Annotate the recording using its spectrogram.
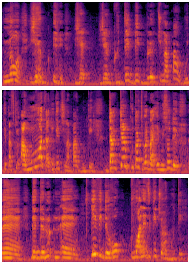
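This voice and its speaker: A hoarse woman, scolding and gossiping in a casual live stream, laughing often. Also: medium pitch, normal speed, hardly any pauses, a little hiss or hum. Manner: animated, scolding, laughs a lot. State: hoarse, sore throat.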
